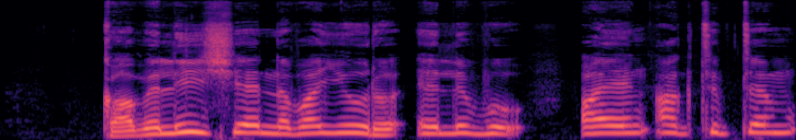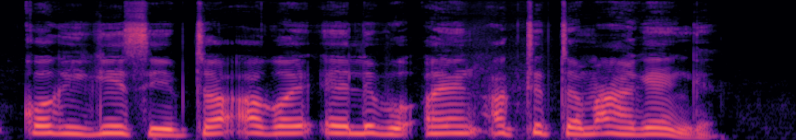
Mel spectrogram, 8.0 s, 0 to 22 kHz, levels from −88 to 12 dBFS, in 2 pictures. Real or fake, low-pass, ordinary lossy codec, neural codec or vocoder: real; none; none; none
